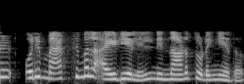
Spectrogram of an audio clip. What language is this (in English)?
Malayalam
